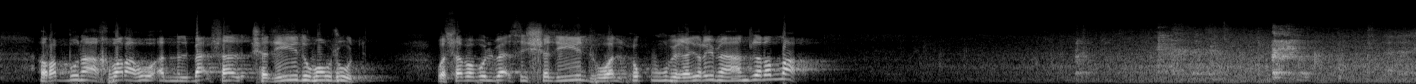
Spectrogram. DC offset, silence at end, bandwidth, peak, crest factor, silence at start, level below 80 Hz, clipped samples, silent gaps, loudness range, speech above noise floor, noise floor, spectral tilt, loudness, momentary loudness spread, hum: under 0.1%; 0 s; 8.6 kHz; -4 dBFS; 18 dB; 0.25 s; -60 dBFS; under 0.1%; none; 16 LU; 36 dB; -56 dBFS; -6.5 dB/octave; -21 LUFS; 17 LU; none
